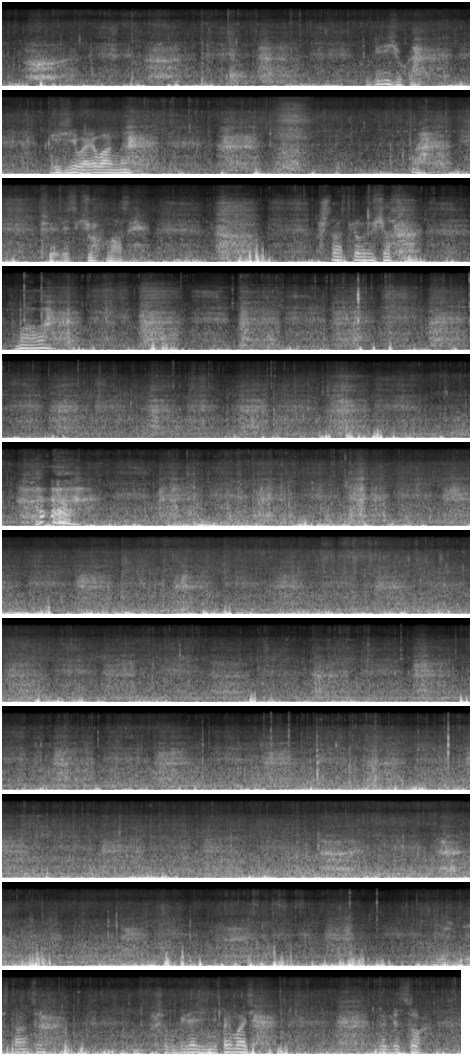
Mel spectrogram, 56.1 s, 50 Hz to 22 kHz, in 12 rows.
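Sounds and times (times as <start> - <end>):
bike tyre and drivetrain noise: 0.0 - 56.0
wind buffeting microphone: 0.0 - 56.0.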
